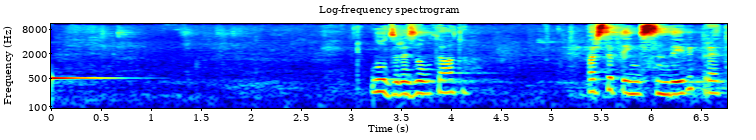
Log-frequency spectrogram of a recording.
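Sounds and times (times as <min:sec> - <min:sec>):
parliament voting bell electronic signal tone: 0:00.0 - 0:00.7
speech: 0:03.2 - 0:04.3, 0:05.4 - 0:06.7.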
